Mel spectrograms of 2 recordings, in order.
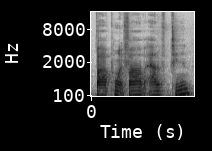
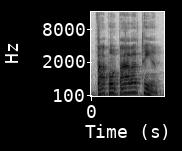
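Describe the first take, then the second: First: "five point five out of ten?" said slowly with a rising, unsure tune; questioning rating. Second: "Five point five out of ten." said higher and louder with a firm falling tune, "point" hit hard; firm rating. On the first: Weighing the series score for viewers, a slow questioning rise. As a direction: float the score like you're asking. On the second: Confirming the final score to viewers, a firm higher falling call. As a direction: announce the score and settle it. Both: Shown as a demonstration. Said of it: "giving the series rating".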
